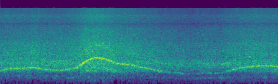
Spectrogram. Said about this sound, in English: In the earliest days of live action film and animation, if they needed wind, they would use a wind machine. And you can go fast and you can go slow, or you can speed up and create a gust of wind.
